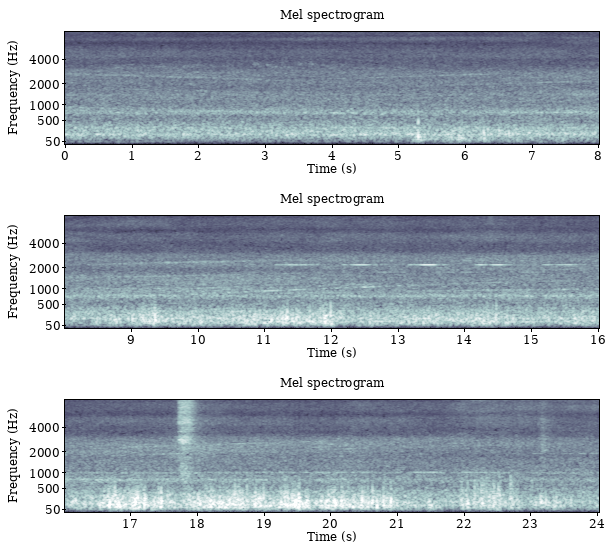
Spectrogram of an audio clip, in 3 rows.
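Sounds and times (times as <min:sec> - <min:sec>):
train rolling with low rumble: 0:00.0 - 0:24.0
faint high beep: 0:11.2 - 0:15.7
short sharp hiss: 0:17.7 - 0:18.1.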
